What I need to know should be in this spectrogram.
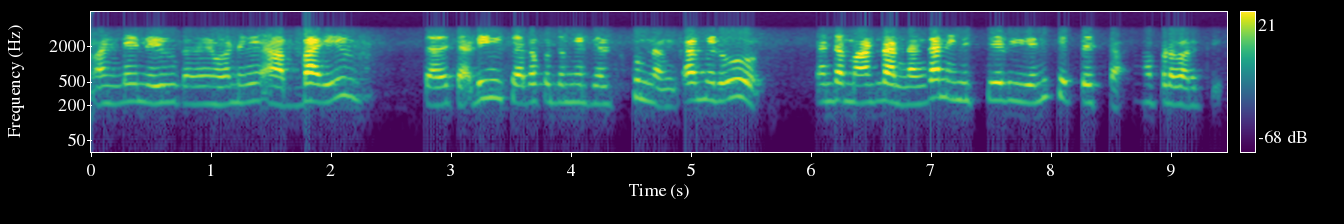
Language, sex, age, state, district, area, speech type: Telugu, female, 60+, Andhra Pradesh, Visakhapatnam, urban, conversation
